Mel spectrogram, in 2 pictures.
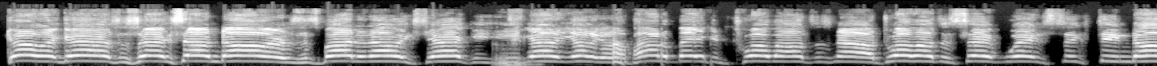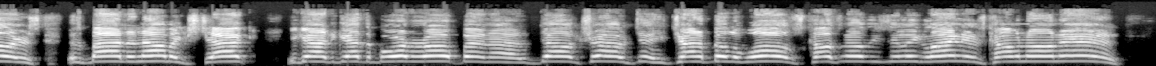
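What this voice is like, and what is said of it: Joe Biden impression, raving. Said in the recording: “my Biden impression ... it's a pretty simple impression. Just go into raving idiot mode”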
